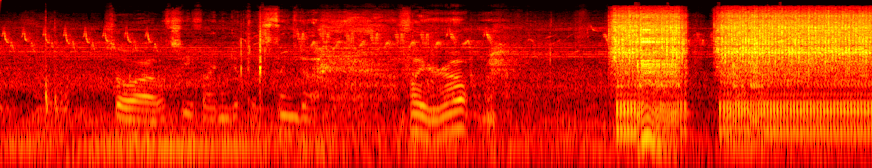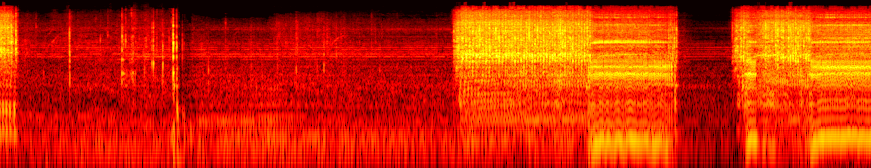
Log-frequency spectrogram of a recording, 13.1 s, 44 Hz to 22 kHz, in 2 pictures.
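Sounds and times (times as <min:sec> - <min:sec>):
electric starter spinning small engine: 0:04.6 - 0:06.8, 0:09.9 - 0:13.0.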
